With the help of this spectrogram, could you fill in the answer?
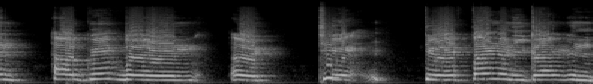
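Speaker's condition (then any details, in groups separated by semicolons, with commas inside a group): Cerebral palsy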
